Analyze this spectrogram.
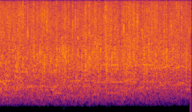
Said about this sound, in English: Hey. We're going to have to get some crowd noise or something. We're going to have to get something.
